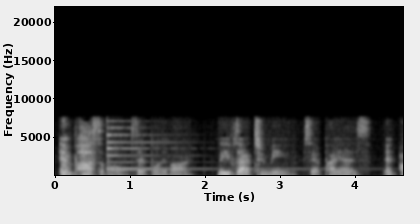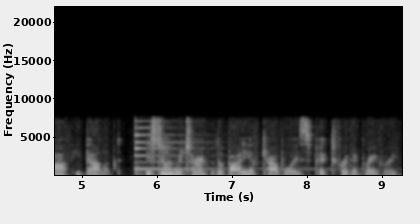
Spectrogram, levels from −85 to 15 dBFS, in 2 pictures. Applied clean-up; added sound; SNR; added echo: none; Keyboard (musical); 14 dB; reverberation time 0.1 s.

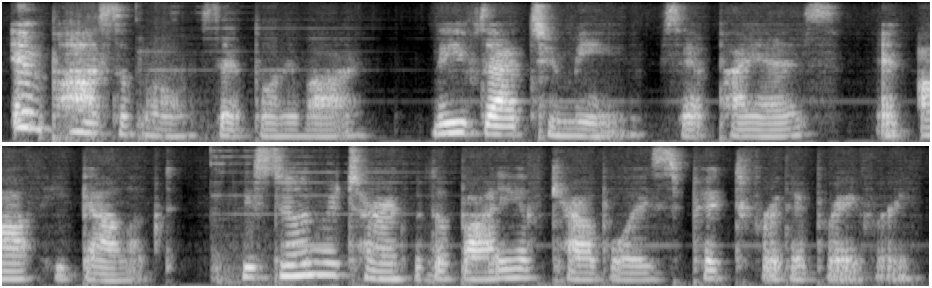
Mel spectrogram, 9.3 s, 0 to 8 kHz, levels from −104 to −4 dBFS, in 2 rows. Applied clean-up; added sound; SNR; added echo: neural separator model SepFormer DNS4.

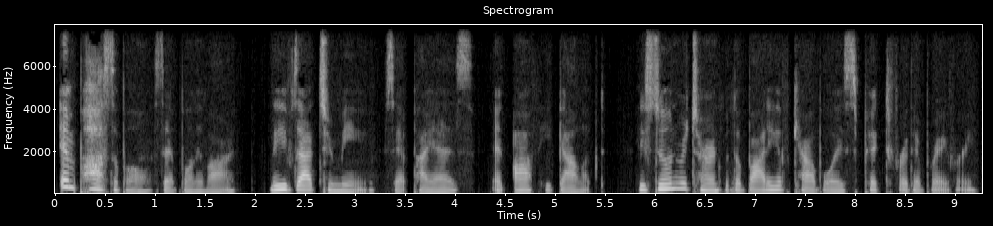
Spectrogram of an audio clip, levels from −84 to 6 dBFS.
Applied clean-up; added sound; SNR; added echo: none; none; none; none.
